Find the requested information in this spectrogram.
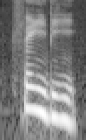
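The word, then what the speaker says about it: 整理: 5S는 일본어로 정리, 정돈, 청소, 청결, 습관화를 발음했을 때 정리는 세이리, 정돈은 세이톤, 청소는 세이소, 청결은 세이케츠, 습관화는 시치케라고 합니다.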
